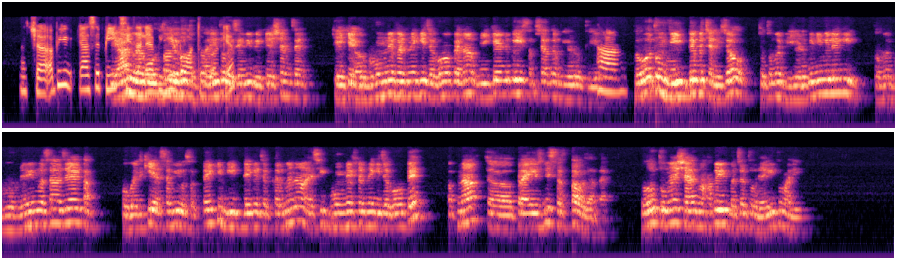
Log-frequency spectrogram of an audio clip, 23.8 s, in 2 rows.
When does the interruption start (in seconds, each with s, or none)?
1.4 s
